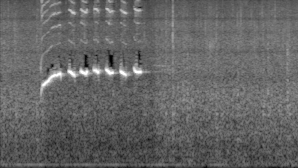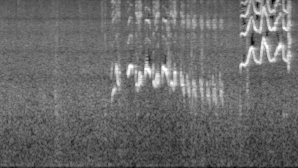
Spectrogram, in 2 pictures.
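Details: Orange-headed thrush (anis merah) singing in the continuous ngeplong style over steady natural rain. Clear whistled phrases with quick trills come first, then a falling warbled run and a final high, twisting phrase.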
